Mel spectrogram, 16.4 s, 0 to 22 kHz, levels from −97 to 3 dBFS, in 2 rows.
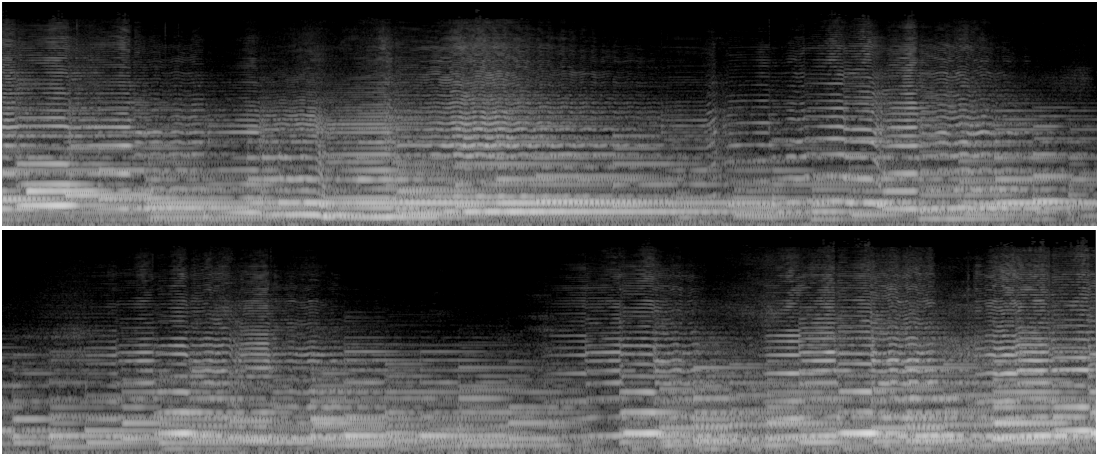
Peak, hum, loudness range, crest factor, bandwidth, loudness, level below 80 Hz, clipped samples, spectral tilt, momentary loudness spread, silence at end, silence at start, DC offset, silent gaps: -8 dBFS; none; 5 LU; 16 dB; 12 kHz; -26 LUFS; -52 dBFS; under 0.1%; -7 dB/octave; 11 LU; 0 s; 0 s; under 0.1%; none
